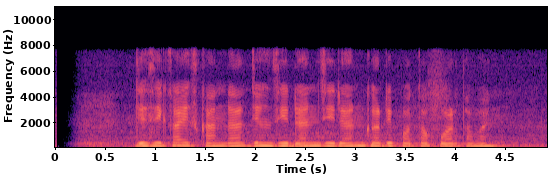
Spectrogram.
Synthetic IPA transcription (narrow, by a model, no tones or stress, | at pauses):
d͡ʒɛs̬ikaiskandard͡ʒɨŋzidanzidankɨrdipɔt̪ɔkuwart̪awan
